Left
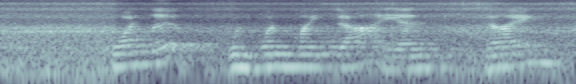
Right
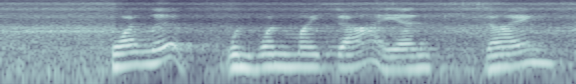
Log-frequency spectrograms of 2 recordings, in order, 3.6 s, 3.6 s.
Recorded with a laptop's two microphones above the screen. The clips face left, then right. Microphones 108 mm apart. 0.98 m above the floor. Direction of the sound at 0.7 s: 40° right (ahead or behind).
